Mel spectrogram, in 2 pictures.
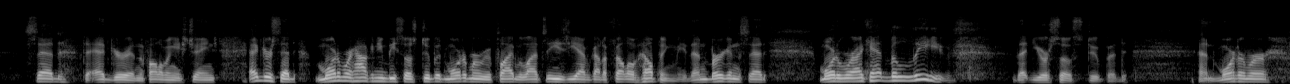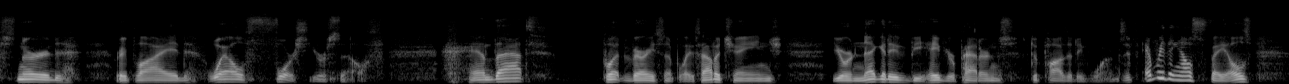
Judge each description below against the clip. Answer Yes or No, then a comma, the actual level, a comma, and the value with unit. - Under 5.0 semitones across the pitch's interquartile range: No, wide, 5.4 semitones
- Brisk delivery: No, average, 150 wpm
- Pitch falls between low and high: No, low, 115 Hz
